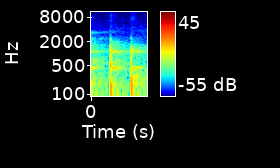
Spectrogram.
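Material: Bread dough.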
